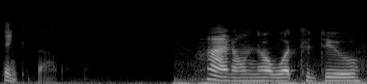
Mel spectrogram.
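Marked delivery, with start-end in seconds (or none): 0.0-0.7 whisper. Acted. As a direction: breathe it, no voice at all. Repeats the line as a whisper.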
